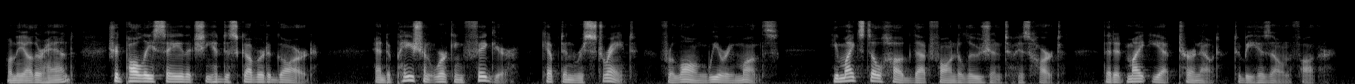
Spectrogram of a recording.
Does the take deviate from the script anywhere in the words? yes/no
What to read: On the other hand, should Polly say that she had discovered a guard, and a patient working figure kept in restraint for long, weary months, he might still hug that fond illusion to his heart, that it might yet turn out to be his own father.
no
